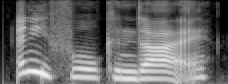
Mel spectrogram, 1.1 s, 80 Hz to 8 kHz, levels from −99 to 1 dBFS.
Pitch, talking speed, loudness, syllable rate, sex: 260 Hz, 210 wpm, -15 LUFS, 5.5 syllables/s, female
